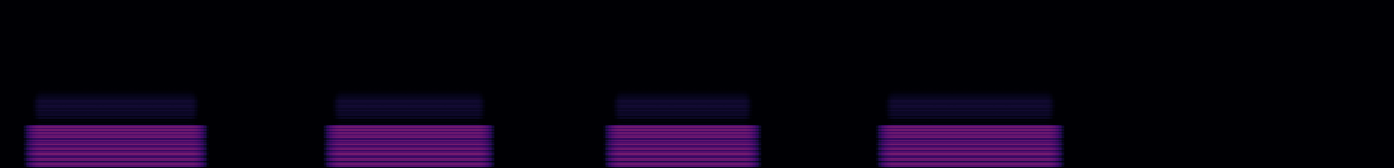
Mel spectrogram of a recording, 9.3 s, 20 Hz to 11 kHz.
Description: Ship horn signal, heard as a ship's horn, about 70 Hz. 4 short. At sea: a pilot vessel's identity signal in fog.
